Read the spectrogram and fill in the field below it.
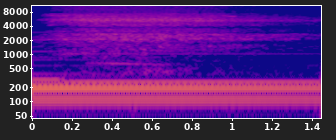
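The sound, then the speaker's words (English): A long, steady breath drawn in during a guided breathing and stretching exercise, an airy hiss lasting about a second and a half, heard over a low, sustained humming drone with no talking. “And on your next breath, breathing in.”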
